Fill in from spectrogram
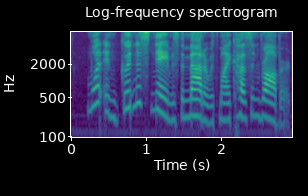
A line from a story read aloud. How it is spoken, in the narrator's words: exclaimed Miss Audley impatiently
